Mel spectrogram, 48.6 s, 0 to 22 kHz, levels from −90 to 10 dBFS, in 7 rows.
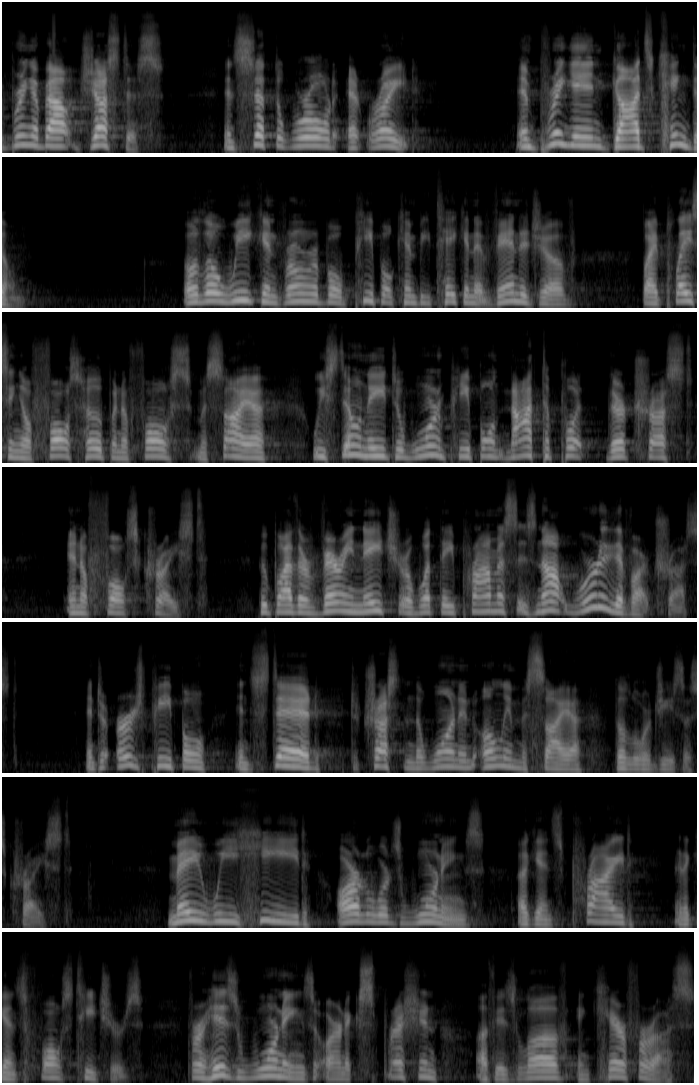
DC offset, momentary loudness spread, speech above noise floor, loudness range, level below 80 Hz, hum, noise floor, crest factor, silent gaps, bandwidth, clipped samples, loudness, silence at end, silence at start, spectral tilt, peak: under 0.1%; 16 LU; 46 dB; 8 LU; -82 dBFS; none; -82 dBFS; 26 dB; none; 15 kHz; under 0.1%; -35 LUFS; 0 s; 0 s; -5 dB/octave; -12 dBFS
